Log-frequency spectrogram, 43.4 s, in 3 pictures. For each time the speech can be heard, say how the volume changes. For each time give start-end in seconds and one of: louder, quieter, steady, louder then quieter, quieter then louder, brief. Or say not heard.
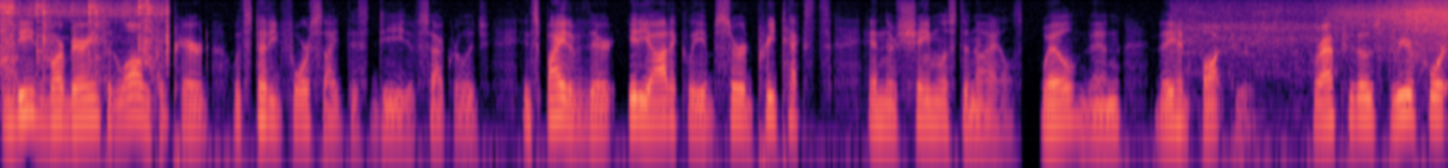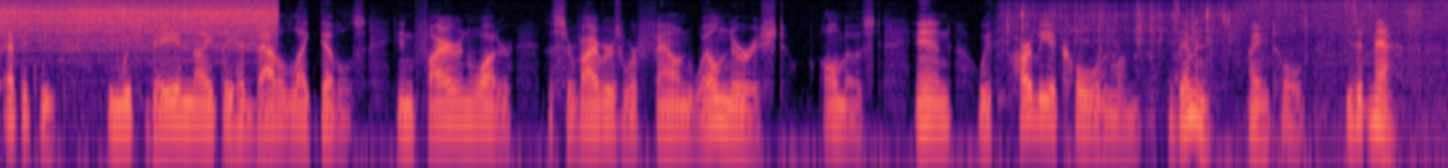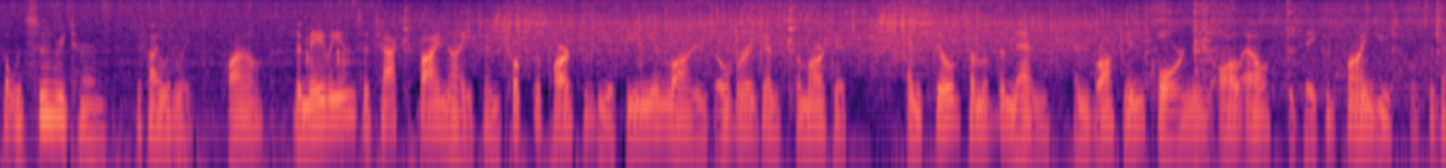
0.0-43.3 steady.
